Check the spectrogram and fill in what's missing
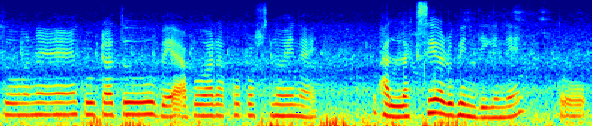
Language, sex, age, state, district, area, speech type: Assamese, female, 18-30, Assam, Nalbari, rural, spontaneous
